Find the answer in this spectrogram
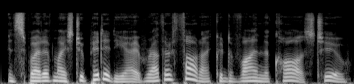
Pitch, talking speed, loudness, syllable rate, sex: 155 Hz, 235 wpm, -17 LUFS, 6.5 syllables/s, female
